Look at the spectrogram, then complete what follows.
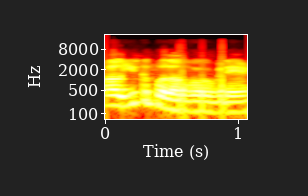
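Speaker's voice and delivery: play-acted breezy, unbothered voice. Retelling a video, imitating the girl who didn't care: imitating someone not caring. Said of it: "And she didn't care".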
